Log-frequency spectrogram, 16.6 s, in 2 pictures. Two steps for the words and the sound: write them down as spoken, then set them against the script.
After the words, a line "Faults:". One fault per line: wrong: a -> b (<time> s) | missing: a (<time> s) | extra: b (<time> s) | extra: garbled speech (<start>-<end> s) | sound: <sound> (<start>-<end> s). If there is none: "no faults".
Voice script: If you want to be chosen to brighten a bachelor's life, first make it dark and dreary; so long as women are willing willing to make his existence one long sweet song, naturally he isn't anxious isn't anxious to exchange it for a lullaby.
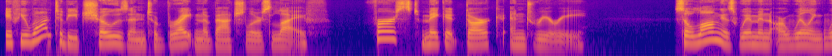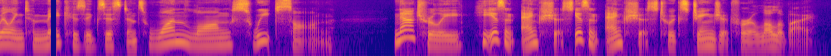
If you want to be chosen to brighten a bachelor's life, first make it dark and dreary; so long as women are willing willing to make his existence one long sweet song, naturally he isn't anxious isn't anxious to exchange it for a lullaby.
Faults:
sound: dropout (8.8-8.9 s)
